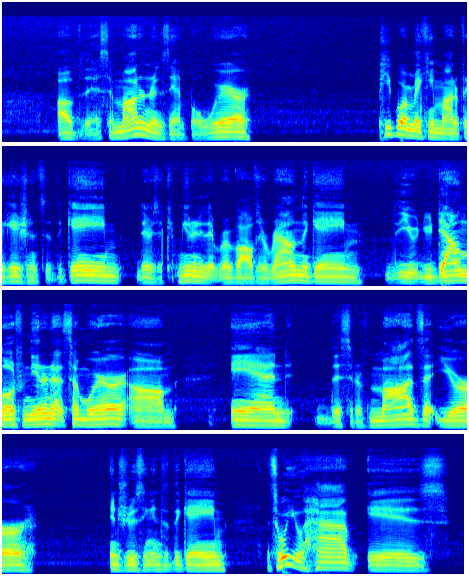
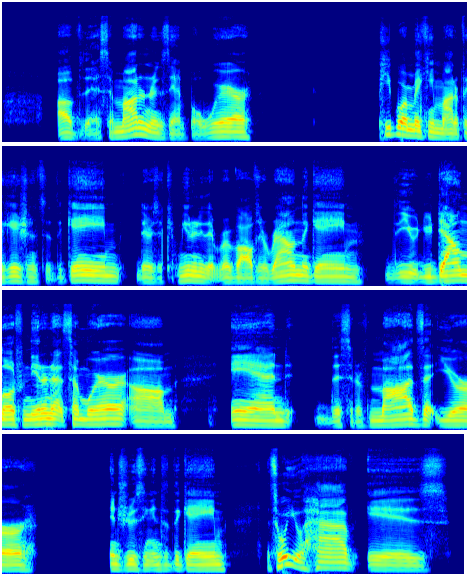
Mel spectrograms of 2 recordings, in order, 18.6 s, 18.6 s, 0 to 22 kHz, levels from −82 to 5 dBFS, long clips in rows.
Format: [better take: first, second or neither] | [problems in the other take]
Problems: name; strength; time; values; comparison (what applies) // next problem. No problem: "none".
second | hiss; faint; throughout; 30 dB below the speech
